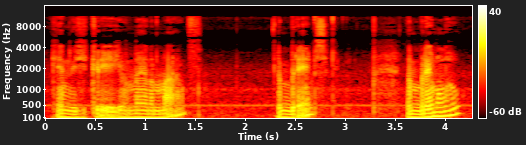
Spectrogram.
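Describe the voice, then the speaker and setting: A man with a Flemish accent hosting a radio show, rambling and repeating himself in gruff dialect. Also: lowish voice, lively intonation, moderate pace, a little mellow, a little hiss or hum. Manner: repetitive, tacks "hè" onto lines, gruff dialect. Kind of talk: rambling comic radio monologue.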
